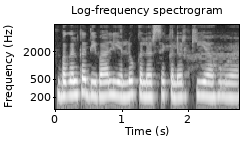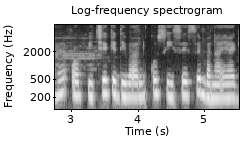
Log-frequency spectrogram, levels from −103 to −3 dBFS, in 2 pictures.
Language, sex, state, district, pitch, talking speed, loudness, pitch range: Hindi, female, Jharkhand, Ranchi, 215 Hz, 205 wpm, -16 LUFS, 205-225 Hz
